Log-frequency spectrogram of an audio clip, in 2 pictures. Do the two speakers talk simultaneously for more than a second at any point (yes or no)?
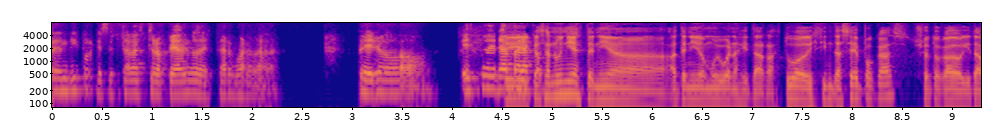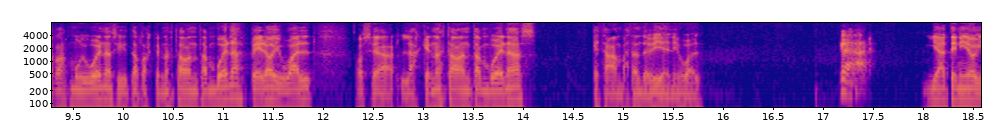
no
